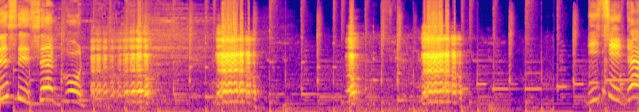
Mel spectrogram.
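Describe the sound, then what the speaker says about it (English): A domestic goat bleats in repeated wavering cries spread through the clip, close and loud, with a voice talking at the start and end. "This is a goat."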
